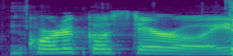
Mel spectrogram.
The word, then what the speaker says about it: corticosteroid: How do you say that? Cortico- corticosteroid. Thank you.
